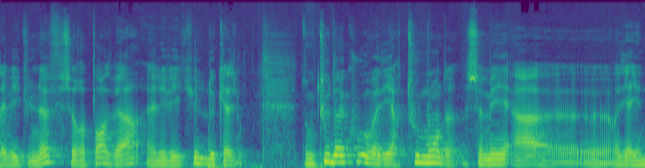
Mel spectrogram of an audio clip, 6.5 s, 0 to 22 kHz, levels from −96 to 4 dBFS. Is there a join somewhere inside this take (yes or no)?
no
